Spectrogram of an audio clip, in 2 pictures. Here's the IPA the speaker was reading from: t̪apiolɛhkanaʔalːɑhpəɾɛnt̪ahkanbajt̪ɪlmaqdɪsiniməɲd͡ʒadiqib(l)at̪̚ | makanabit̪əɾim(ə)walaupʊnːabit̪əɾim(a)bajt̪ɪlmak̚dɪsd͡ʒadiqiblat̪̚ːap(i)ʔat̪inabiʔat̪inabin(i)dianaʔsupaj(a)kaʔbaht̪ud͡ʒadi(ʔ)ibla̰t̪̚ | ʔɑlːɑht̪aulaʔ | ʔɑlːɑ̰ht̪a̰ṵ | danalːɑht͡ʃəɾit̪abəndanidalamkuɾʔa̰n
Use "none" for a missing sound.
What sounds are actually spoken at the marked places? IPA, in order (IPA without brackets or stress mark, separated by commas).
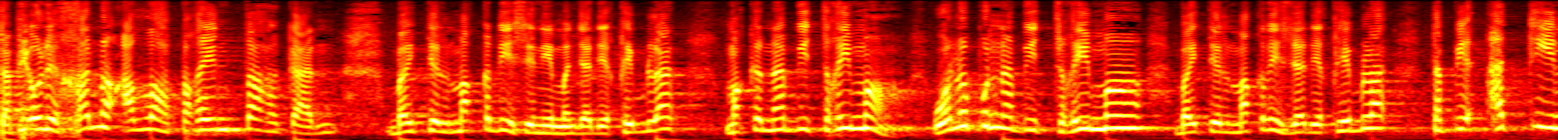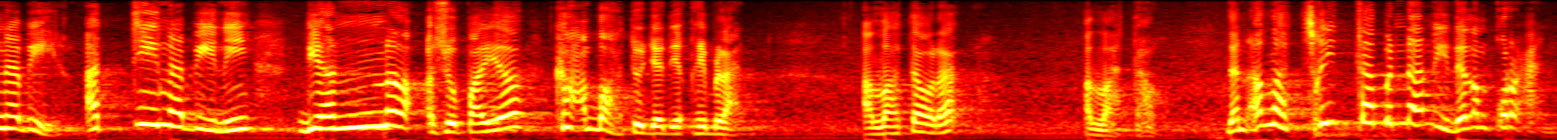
l, a, a, i, i, a, q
